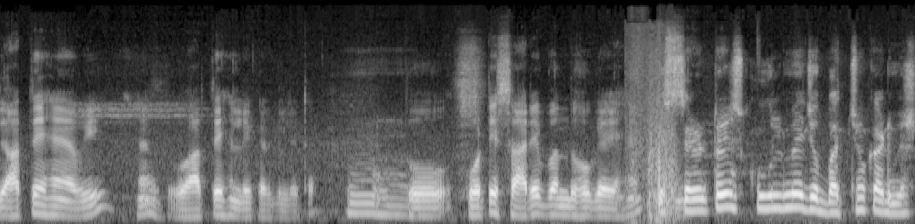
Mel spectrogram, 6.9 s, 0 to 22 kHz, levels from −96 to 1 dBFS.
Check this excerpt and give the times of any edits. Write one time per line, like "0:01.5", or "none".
0:04.9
